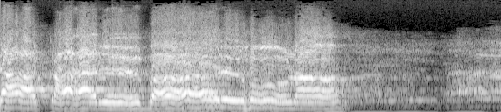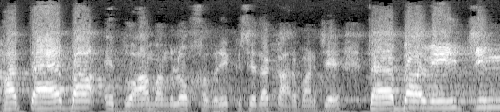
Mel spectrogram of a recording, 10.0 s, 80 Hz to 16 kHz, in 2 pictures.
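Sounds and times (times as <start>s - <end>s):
man singing: 0.0s - 3.6s, 4.9s - 10.0s.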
